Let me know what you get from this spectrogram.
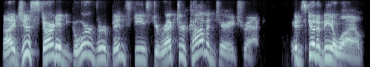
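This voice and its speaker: A man's voice: high voice, sing-song, moderate pace, fairly bright tone, slightly rough, dry recording, heavily acted. A man playing a sulky, stubborn, lovesick old Santa Claus in a comedy table read, petulant, with dull sound. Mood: dismissive.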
